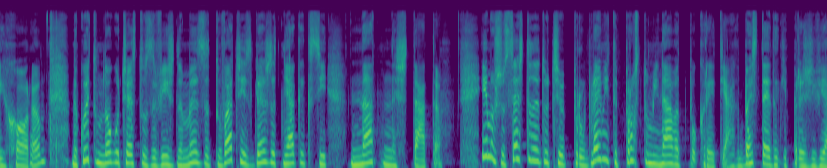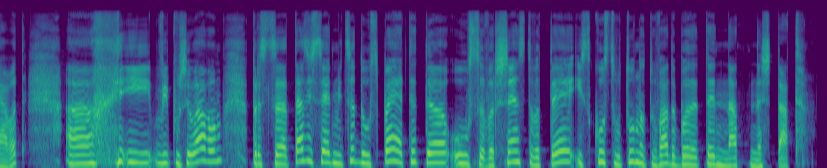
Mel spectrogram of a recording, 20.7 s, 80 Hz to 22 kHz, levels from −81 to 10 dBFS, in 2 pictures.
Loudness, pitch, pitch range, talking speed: -15 LUFS, 210 Hz, 185-240 Hz, 130 wpm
